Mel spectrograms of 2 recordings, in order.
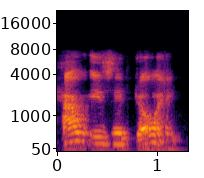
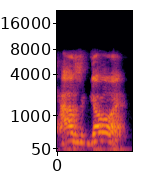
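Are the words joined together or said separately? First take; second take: separately; joined. First: Every word is said fully and separately. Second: The words are reduced and joined together. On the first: The speaker calls it wrong. "I think they turned into a robot" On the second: The speaker calls it right. "you better say"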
